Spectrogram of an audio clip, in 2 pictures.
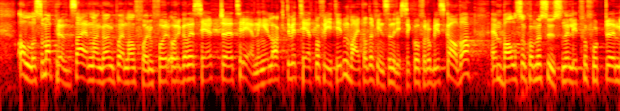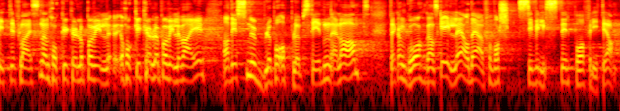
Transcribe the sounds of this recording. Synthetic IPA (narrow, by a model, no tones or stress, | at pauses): ʔɑlːəsɔmhɑɾpʰɾœʋd̪sæɪenlɑːnɡɑŋːpʰɔeːnlɑnfɔɾmfɔɾɔɾɡɑnɪseːʈt̪ʰɾeːnɪŋɛlːəɾɑkt̪ɪʋɪt̪ʰeːt̪̚pʰɔfɾiːt̪ʰiːd̪n̩ʋæɪt̪ɑt̪̚d̪ɛfɪnsɛnɾɪsɪkʊfɔɾɔbliːskɑːd̪ɑ | ʔɛnbɑlːsɔmkʰɔmːəɾsʉːsənəlɪt̪ːfɔɾfʊʈːmɪt̪ːɪflɑɪsn̩ɛnhɔkːɪkʰʉlːəpɔɪləhɔkːɪkʰœlːəpʰɔʋɪlːəʋæɪəɾʔɑt̪̚d̪ɪsnʉbləɾpʰɔɔpːløːpst̪ʰiːd̪n̩ɛlːəɾɑːnt̪ | d̪̥ɛkɑnɡoːɡɑnskəɪlːəɔd̪ɛæɾfɔɾʋɔʂsɪʋɪlɪst̪əɾpʰɔfɾiːt̪ʰiːd̪ɑ̰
